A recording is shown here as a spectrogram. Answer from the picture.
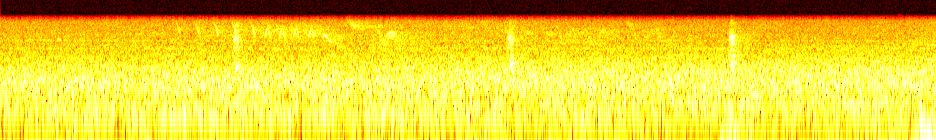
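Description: Faint outdoor background hiss with a few short, high bird chirps: a quick run of ticking notes about two seconds in, then single sharp chirps about four and five and a half seconds in.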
